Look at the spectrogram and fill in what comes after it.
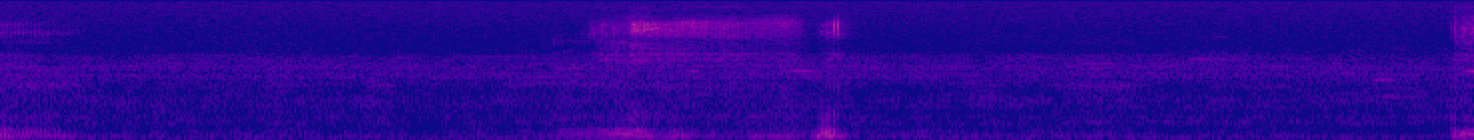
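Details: Sleeping Basset Hound snoring: low, rumbling breaths with a couple of louder snorts around the third and fourth seconds, otherwise a soft steady drone.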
